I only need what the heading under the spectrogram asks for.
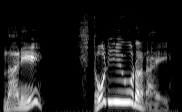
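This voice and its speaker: Man acting a commanding, animated old-school police chief. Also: high-pitched, extremely slow, no echo, pitched above the performer's own voice, heavily acted. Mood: startled, puzzled. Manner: commanding, old-fashioned official speech. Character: authoritative, probing male police chief, gruffly interrogating. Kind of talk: dramatic audiobook character acting.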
